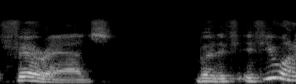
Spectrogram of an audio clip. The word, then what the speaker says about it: farad: there you go now they pronounce it fair ads but if if you want to call it farage you go right ahead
